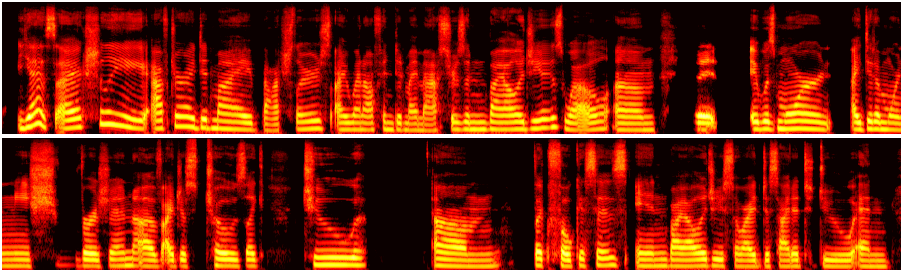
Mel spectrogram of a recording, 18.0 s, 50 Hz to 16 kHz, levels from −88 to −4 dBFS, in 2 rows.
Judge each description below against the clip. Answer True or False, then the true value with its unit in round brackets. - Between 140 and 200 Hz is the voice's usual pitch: True (185 Hz)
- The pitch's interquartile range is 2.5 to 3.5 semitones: True (2.9 semitones)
